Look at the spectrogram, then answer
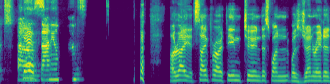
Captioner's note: laughs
